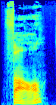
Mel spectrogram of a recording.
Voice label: "fall", English

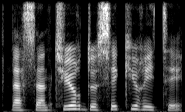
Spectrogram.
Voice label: "seat belt", French

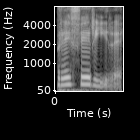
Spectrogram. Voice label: prefer, italian

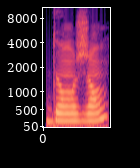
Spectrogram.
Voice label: dungeon, french

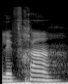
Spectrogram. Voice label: brakes, french

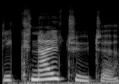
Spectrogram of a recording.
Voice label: "twerp", German

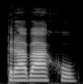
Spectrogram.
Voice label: "trabajo", Spanish

